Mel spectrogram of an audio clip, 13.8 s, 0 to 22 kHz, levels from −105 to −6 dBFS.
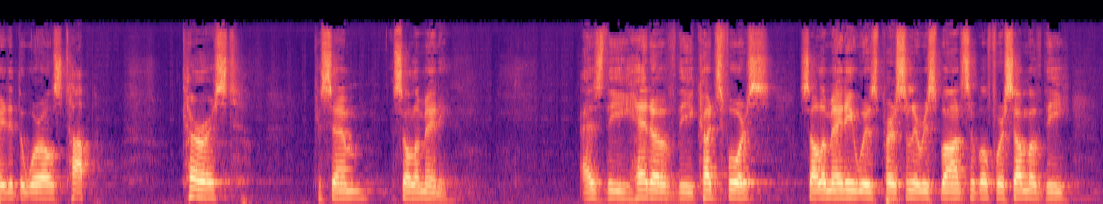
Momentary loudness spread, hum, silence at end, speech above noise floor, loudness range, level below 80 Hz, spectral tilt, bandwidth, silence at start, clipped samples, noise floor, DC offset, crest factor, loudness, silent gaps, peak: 10 LU; none; 0.45 s; 39 dB; 6 LU; -56 dBFS; -3 dB/octave; 13.5 kHz; 0 s; under 0.1%; -55 dBFS; under 0.1%; 16 dB; -16 LUFS; none; -2 dBFS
